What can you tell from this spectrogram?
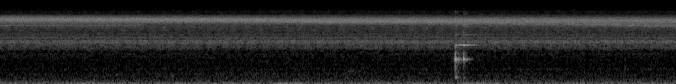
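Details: Cicadas singing in summer in Japan with rain: a steady, dense, high shimmering drone in two bright bands, unbroken throughout, with one sharp click or drip near the end.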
